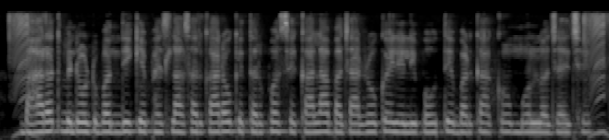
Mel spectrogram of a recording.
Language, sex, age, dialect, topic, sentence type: Maithili, female, 25-30, Angika, banking, statement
